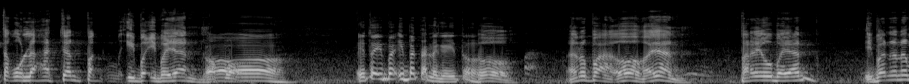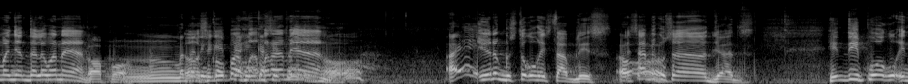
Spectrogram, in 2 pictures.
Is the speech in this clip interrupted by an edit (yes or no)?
yes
